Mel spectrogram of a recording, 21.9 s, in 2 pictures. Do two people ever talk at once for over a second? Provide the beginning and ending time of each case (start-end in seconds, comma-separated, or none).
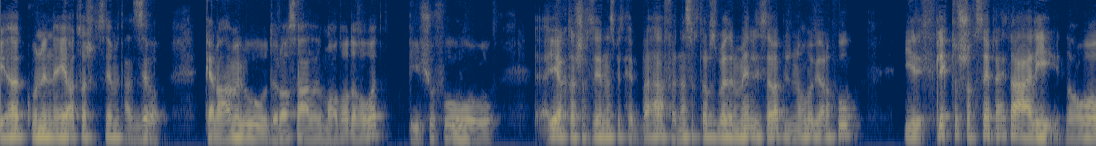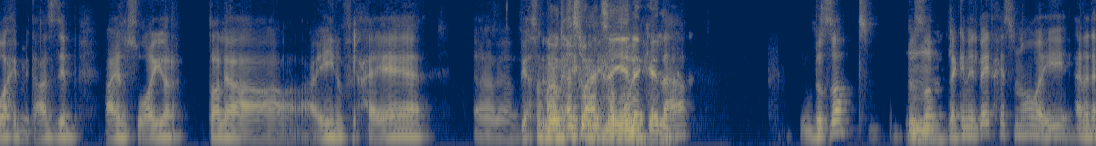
16.4-17.6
